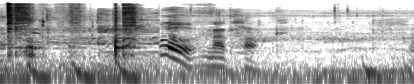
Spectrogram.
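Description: Metal spatula scraping and clinking against an aluminium kadai while stirring ingredients, strongest in the first half second and again about a second in. A short stretch of voice follows, then it goes quieter.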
